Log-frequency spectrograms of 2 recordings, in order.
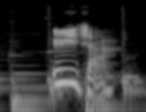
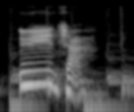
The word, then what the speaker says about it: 의자: UIJA, UIJA. Just pronounced as a two-syllable word. The first syllable is ui, and second syllable is ja.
